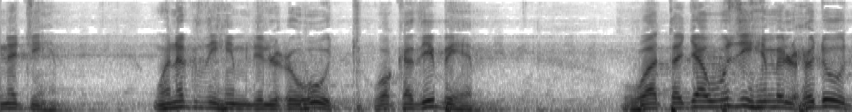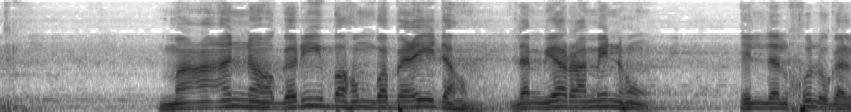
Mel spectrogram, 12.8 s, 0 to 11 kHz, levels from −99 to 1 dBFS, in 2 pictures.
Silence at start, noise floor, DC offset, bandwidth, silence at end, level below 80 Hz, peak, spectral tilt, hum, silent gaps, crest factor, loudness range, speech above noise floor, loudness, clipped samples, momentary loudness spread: 0 s; -47 dBFS; under 0.1%; 11 kHz; 0 s; -36 dBFS; 0 dBFS; -6.5 dB/octave; none; none; 18 dB; 2 LU; 30 dB; -18 LUFS; under 0.1%; 10 LU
